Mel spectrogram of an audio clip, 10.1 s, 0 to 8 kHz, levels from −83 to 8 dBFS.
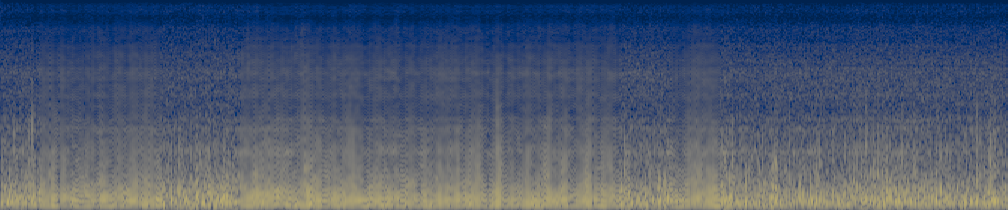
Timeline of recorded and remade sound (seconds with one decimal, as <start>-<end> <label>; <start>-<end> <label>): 0.0-0.4 recorded; 0.4-1.6 remade; 1.6-2.4 recorded; 2.4-6.2 remade; 6.2-6.7 recorded; 6.7-7.2 remade; 7.2-10.1 recorded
